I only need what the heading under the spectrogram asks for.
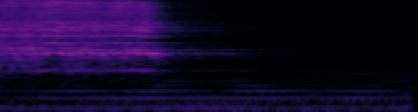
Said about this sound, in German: Panik bei der Fütterung, Gekreisch. Die Hennen stürzen übereinander, picken ihre Käfiggenossen, hacken sie manchmal zu Tode.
